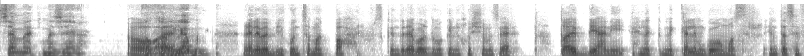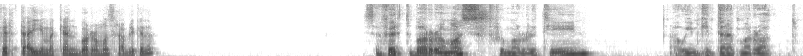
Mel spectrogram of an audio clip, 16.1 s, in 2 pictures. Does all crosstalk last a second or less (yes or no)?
yes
